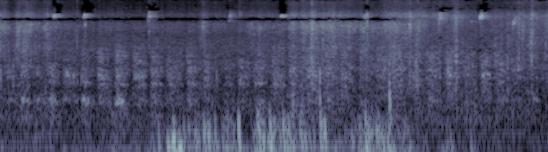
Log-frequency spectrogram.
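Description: A dog panting hard and fast, in a quick, even rhythm, with a few low bumps around the middle.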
